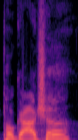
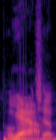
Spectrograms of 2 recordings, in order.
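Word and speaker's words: Pogačar: name on that list it looks like it's spelled like pogacha but it's just pogach I think is what I see yeah he's a kti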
